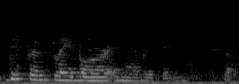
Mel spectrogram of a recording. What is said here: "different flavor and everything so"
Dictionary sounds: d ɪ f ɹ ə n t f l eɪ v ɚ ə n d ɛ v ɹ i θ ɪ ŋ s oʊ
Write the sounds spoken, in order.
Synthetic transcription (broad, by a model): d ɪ f ɹ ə n t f l eɪ b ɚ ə n ɛ v ɹ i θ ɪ ŋ s oʊ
